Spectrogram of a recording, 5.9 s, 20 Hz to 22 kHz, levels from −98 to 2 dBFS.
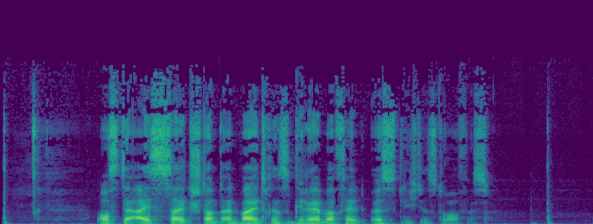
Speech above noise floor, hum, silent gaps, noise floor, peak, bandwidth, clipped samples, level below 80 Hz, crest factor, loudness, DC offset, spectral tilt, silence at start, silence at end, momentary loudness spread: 30 dB; none; none; -54 dBFS; -4 dBFS; 16 kHz; under 0.1%; -58 dBFS; 22 dB; -24 LUFS; under 0.1%; -3.5 dB/octave; 0.05 s; 0.4 s; 18 LU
